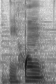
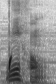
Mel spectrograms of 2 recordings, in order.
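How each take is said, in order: First: It has the pitch accent of the country name. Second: It has the pitch accent of the counter word. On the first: The country Japan. "Japón" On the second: Two long cylindrical objects. "Dos objetos cilíndricos"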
